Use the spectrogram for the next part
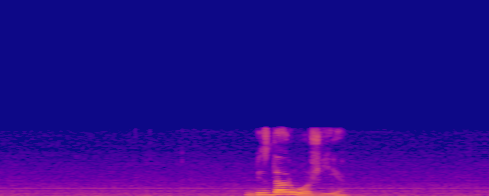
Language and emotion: Russian, neutral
